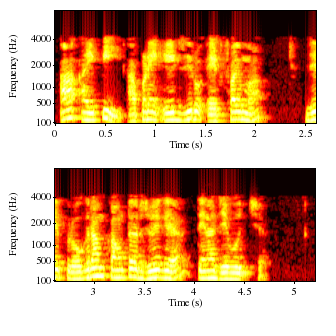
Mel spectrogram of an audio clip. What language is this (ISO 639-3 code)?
guj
